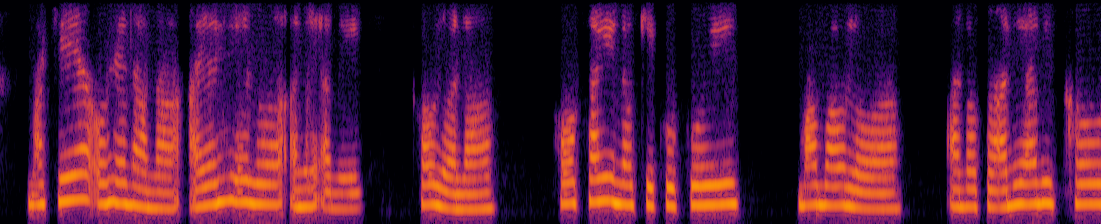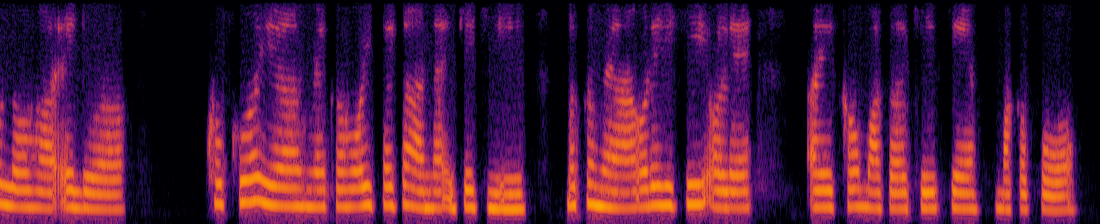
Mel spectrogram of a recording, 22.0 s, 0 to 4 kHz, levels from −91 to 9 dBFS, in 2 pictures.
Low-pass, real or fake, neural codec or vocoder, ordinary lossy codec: 3.6 kHz; real; none; Opus, 16 kbps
